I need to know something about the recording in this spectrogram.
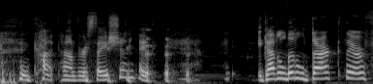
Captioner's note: laughter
